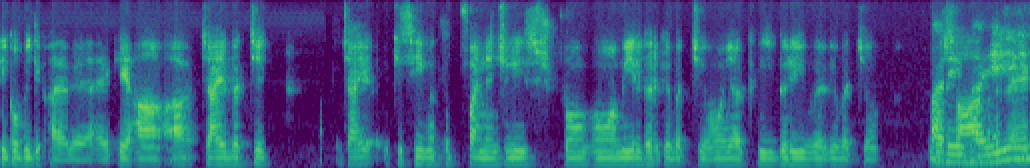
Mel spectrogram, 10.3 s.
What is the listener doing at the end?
listening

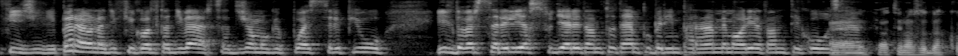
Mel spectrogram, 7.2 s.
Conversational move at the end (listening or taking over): taking over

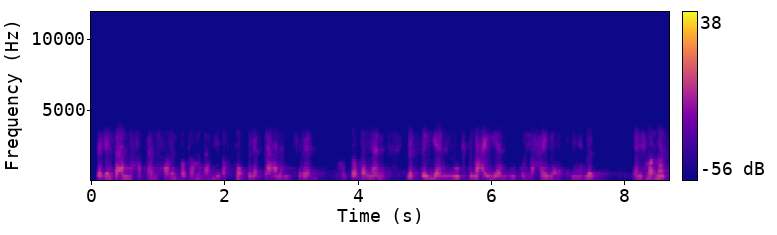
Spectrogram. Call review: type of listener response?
listening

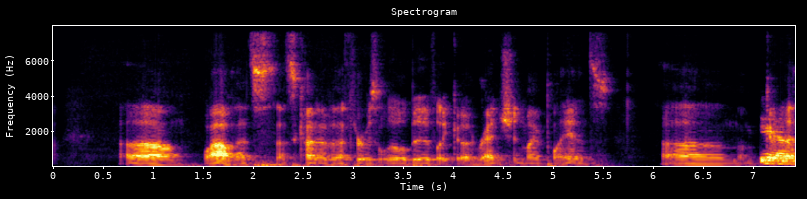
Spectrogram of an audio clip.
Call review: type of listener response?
listening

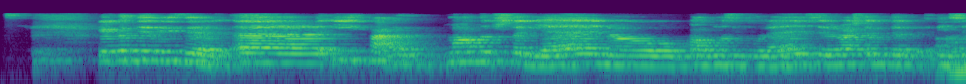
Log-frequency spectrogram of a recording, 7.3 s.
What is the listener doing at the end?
taking over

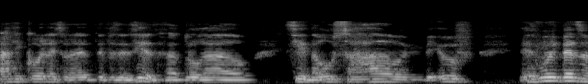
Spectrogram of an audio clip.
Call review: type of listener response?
taking over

